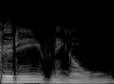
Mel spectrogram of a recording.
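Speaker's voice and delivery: put-on eerie, sinister, creepy voice. Signing off to the audience with a quoted farewell, in a mock creepy voice. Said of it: "I had to say that so creepy".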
